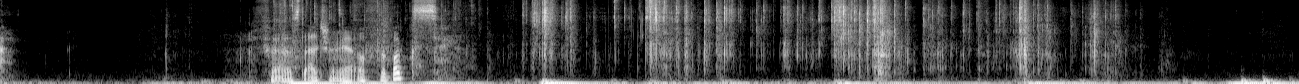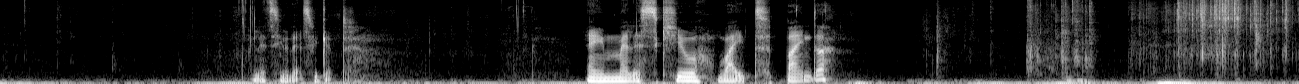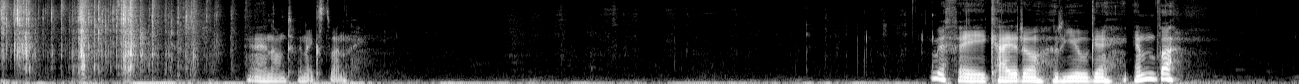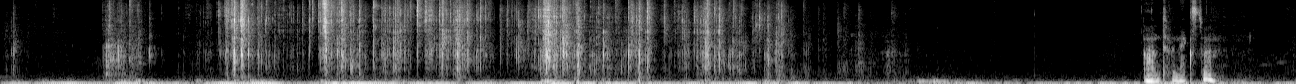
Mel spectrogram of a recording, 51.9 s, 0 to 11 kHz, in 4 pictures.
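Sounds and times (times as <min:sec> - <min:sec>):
foil wrapper crinkling: 0:02.5 - 0:11.6, 0:23.2 - 0:28.4, 0:40.0 - 0:48.0.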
